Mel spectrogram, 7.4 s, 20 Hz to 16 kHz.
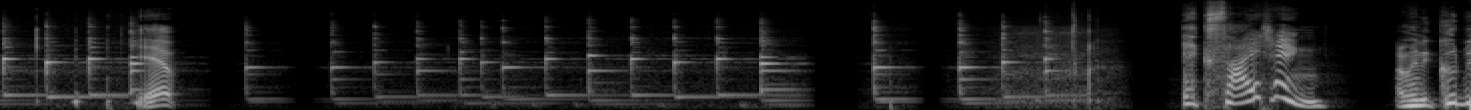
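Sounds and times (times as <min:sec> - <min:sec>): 
generic iPhone ringtone with marimba-like notes: 0:00.0 - 0:05.6
speech: 0:00.6 - 0:01.0, 0:06.0 - 0:07.3.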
